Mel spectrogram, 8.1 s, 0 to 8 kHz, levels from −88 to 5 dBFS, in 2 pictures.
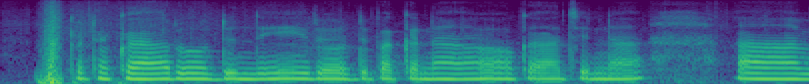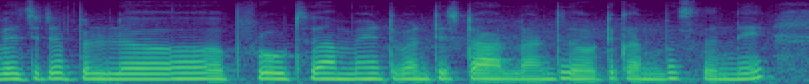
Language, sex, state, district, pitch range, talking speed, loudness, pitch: Telugu, female, Andhra Pradesh, Anantapur, 190-200 Hz, 120 wpm, -20 LUFS, 195 Hz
